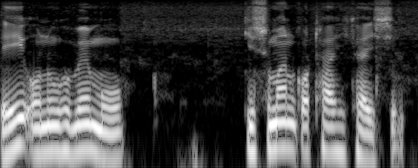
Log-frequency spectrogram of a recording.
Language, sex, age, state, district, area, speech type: Assamese, male, 18-30, Assam, Udalguri, urban, spontaneous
